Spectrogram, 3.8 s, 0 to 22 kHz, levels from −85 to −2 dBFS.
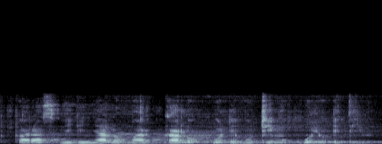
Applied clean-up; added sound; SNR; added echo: none; none; none; reverberation time 1.5 s.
